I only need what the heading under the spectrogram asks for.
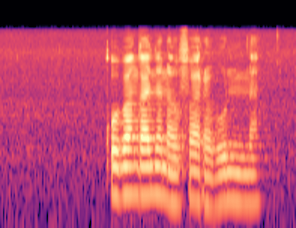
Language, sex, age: Venda, male, 24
